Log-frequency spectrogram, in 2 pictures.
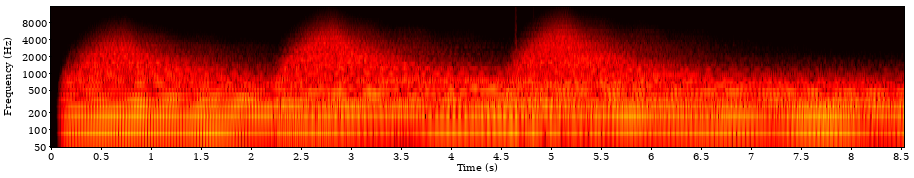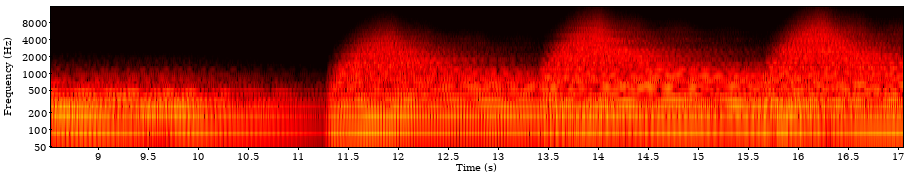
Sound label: Analog Motha, Korg Radias-R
